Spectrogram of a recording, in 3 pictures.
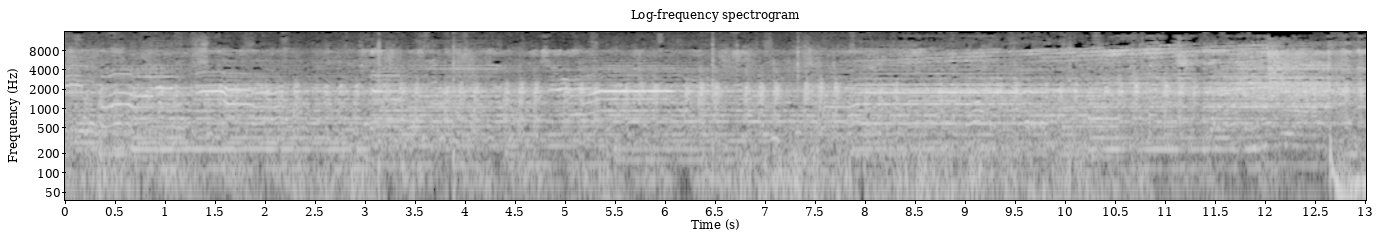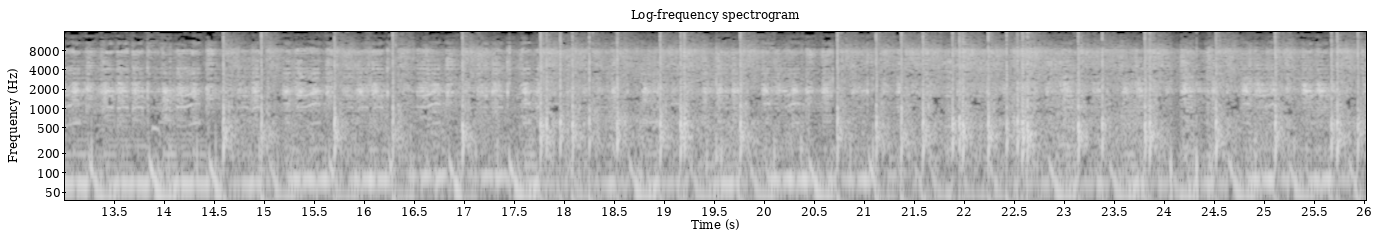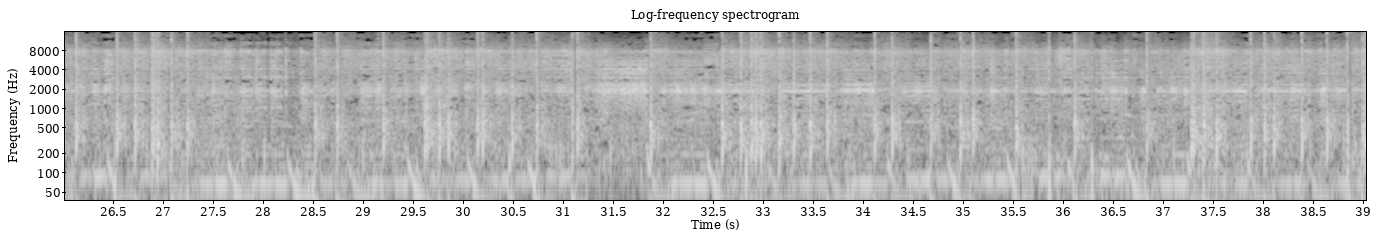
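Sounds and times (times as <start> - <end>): music with pulsing bass beat: 0.0 - 39.0
fireworks bangs and crackling: 14.4 - 39.0.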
